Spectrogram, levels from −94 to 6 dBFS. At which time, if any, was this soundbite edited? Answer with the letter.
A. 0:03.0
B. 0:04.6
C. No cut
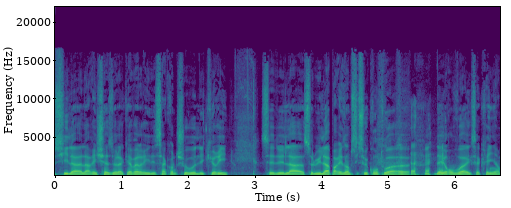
B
